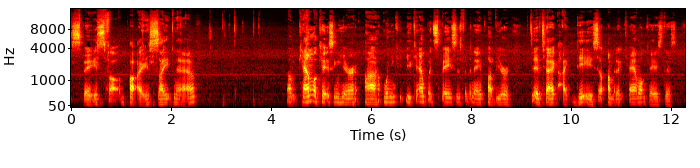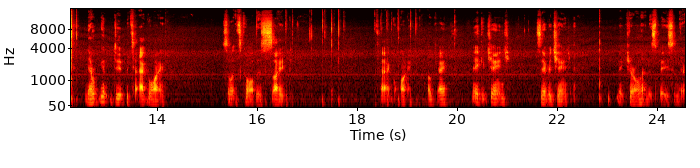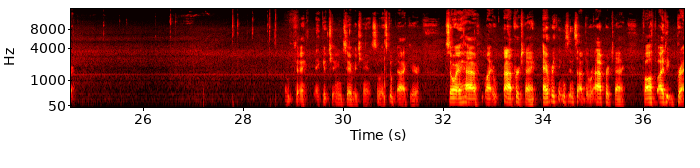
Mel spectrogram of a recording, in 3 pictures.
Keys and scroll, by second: 0.8-3.8 typing, 15.6-19.4 typing, 25.2 Right, 27.7-28.4 typing, 29.3 super+s.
